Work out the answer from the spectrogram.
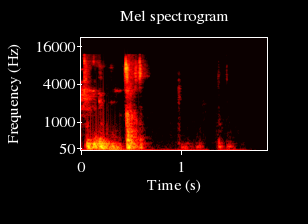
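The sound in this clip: Soft computer mouse clicks while browsing a Bible study program: a couple of faint, quick taps after a short louder burst of sound.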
